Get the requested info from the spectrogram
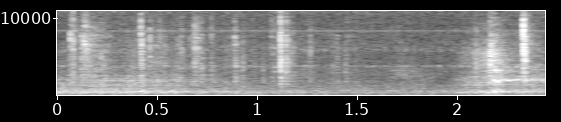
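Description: A few light clicks of small plastic LEGO pieces being slid and set down on a tabletop by hand, over a faint steady background noise.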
